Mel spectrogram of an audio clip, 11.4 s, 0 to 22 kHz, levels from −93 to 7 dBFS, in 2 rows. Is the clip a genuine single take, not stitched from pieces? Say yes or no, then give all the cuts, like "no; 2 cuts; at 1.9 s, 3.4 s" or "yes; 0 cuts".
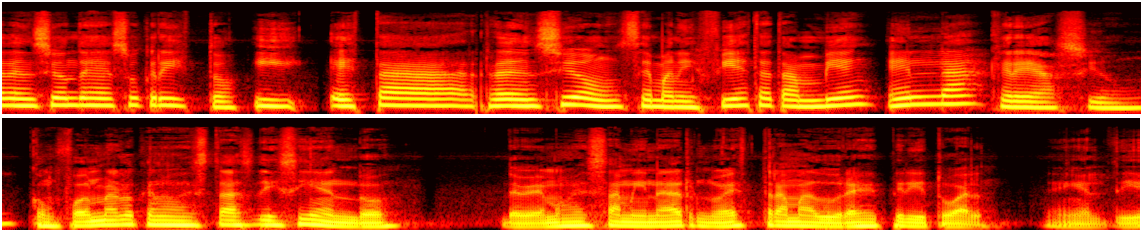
yes; 0 cuts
